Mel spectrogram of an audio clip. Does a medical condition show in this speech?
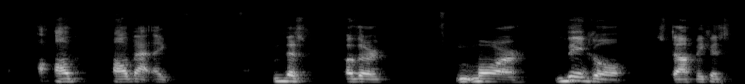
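Yes: Down syndrome; called very articulate by host, gave TEDx talk, runs public speaking business.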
